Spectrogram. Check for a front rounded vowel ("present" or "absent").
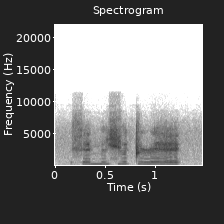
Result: absent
